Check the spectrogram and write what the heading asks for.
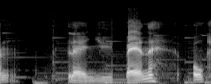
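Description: Speech over background music: a voice remarks that the dace fish cake is good.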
